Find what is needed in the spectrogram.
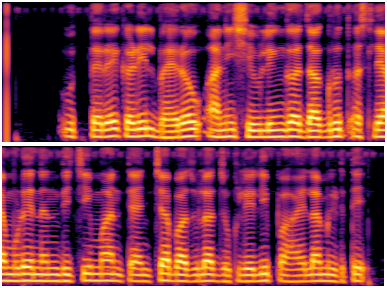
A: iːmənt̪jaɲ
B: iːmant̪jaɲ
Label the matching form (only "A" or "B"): B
